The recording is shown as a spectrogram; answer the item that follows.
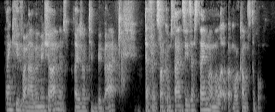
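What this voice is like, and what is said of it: Scottish accent. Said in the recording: “you sound more Scottish ... you've just went from rough Scottish to posh Scottish”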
